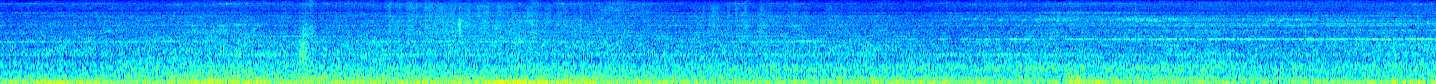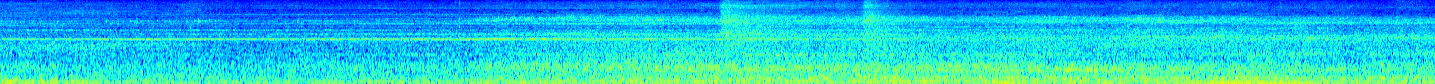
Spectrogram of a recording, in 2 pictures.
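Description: Electric multiple-unit passenger train pulling out of the station and running away along the track, with a steady rumble of wheels and faint motor tones.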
